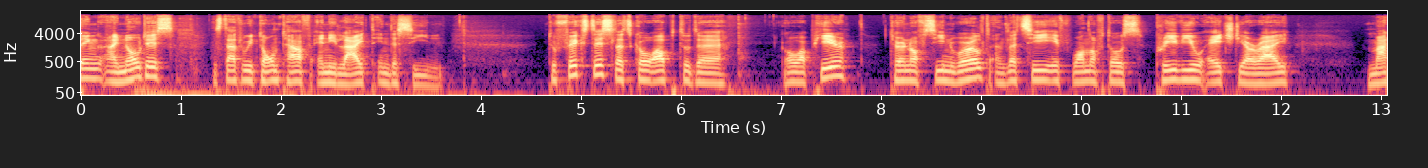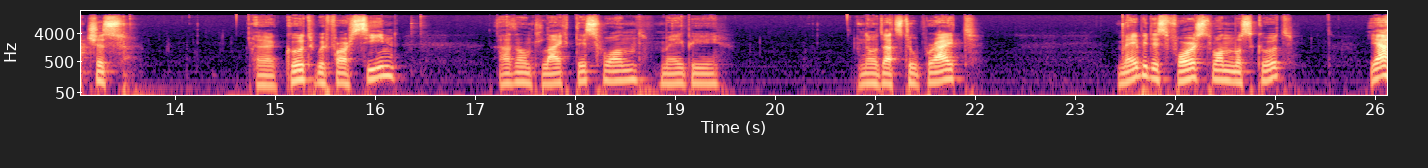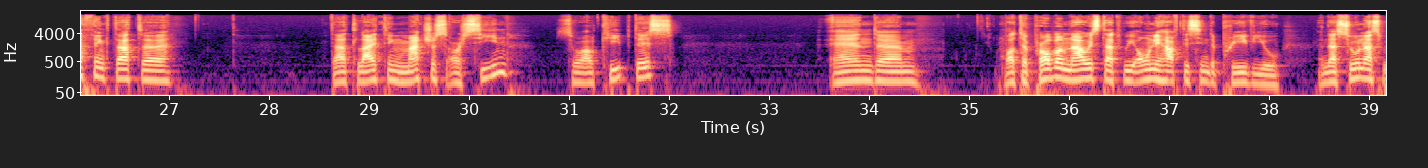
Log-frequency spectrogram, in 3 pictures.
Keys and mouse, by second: 6.5-13.9 drag, 16.3-25.3 drag, 35.5-39.1 drag.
